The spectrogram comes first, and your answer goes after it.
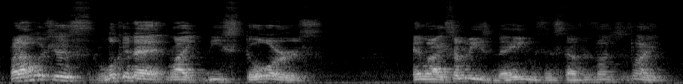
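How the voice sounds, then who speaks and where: Audible room echo surrounds a man whose medium pitch swings very widely as he talks at a fairly slow pace. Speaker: reaction video youtuber. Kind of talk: casual chat. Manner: halting.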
